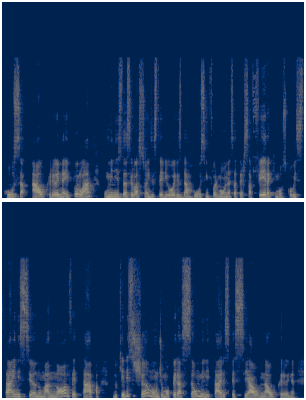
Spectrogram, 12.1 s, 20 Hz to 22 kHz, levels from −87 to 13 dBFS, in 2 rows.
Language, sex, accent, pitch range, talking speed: Portuguese, female, Brazilian, 195-230 Hz, 165 wpm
